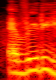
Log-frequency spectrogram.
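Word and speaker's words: aviary: ठीक दोस्तों, तो जो एवियरी है, एवायरी, चाहे आप उसको एवायरी बोल दो, एवेरी बोल दो, ठीक दोस्तों, क्योंकि एग्ज़ाम में प्रोनाउंसिएशन का कोई हमें दिक्कत ही नहीं है।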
